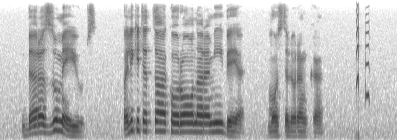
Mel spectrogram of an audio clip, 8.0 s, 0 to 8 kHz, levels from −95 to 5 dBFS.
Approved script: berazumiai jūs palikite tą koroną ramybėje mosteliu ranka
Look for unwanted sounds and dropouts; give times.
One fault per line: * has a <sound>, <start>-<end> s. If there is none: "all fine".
* has a squeak, 7.1-7.4 s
